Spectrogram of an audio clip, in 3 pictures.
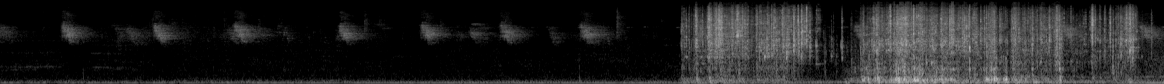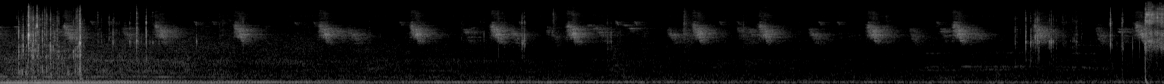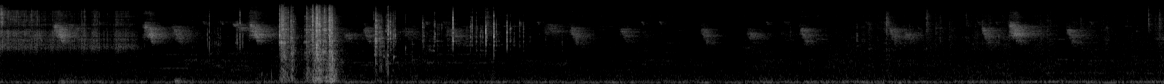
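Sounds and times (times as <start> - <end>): bird chirping: 2.2 - 20.6.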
